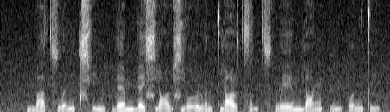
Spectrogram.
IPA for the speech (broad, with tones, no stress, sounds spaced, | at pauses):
m ä˧˥ t͡s w ə˧˥ n t͡ɕʰ i˨˩ ŋ p ɥ ɛ˥ m ɥ ɛ˥˩ ɕ j ɑ˨˩ ʊ̯ ɕ j o˧˥ ʊ̯ ɻ w ə˧ n t̪ j ɑ˥˩ ʊ̯ t͡s a˩ n t͡sʰ w e˥ ɪ̯ m j ɑ˥ ŋ p y˧˥ n p ɤ˥ ŋ t̪ i˥˩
